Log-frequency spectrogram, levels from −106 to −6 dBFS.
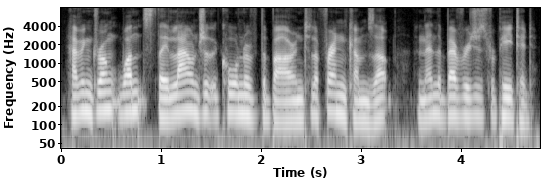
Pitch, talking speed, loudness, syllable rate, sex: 140 Hz, 275 wpm, -19 LUFS, 7.1 syllables/s, male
